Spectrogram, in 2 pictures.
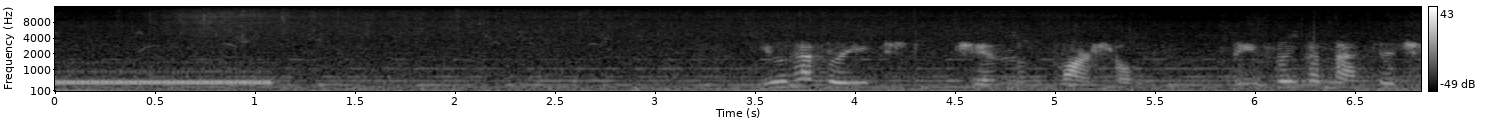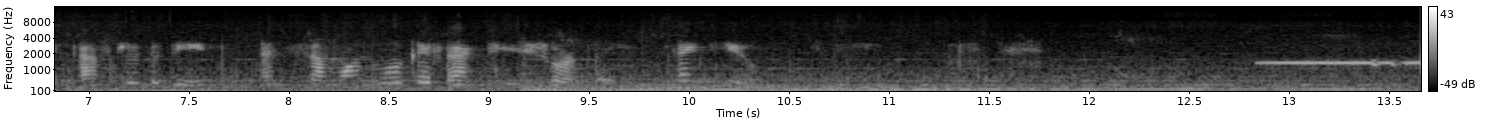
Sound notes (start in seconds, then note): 0.0 dial tone; 4.1 voicemail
